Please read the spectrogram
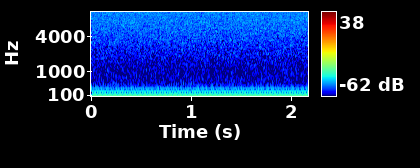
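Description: Near silence, with only a very faint steady low hum.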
